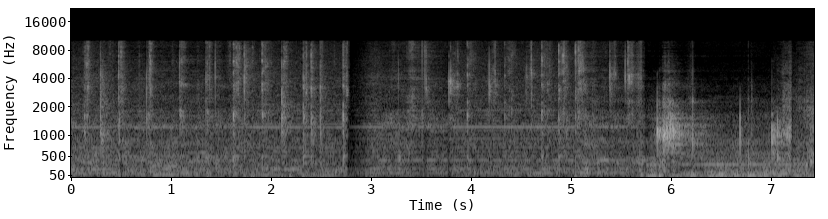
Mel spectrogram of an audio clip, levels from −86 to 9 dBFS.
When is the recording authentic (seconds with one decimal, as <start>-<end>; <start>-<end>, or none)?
0.0-0.4; 1.6-3.1; 3.8-5.1; 7.0-7.4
